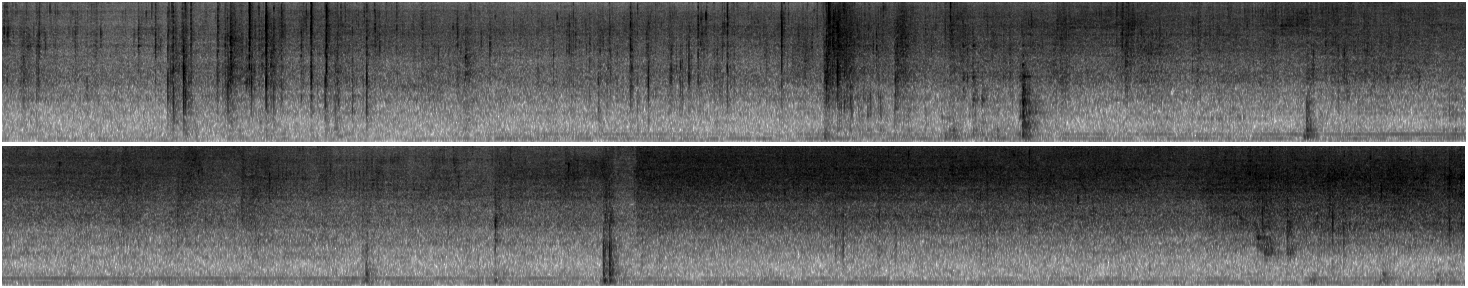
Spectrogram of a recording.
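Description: Chickpeas, onion and chives frying in a nonstick pan: a steady sizzle, with clicks and knocks from stirring with a silicone spatula, mostly in the first half. About two-thirds of the way through, the sizzle jumps louder and stays there as soy sauce hits the hot pan.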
